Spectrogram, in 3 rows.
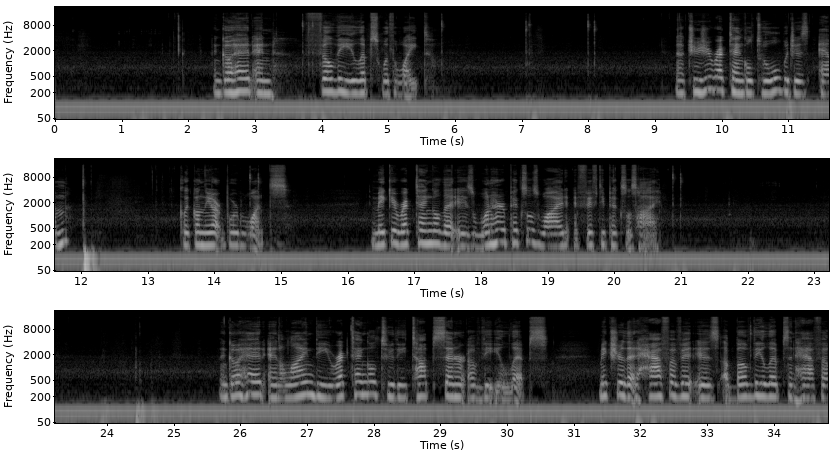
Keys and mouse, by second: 12.0 m, 14.5 click, 24.4 v, 27.6-34.3 drag.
